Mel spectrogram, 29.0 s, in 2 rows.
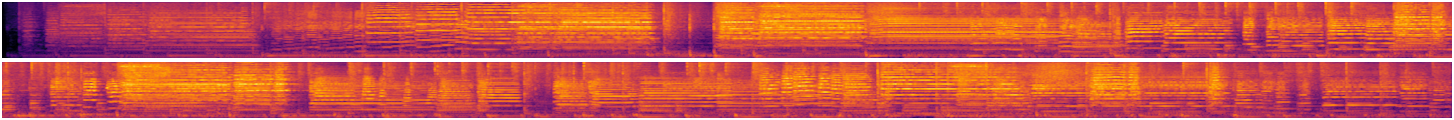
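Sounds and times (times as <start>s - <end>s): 
samba music: 0.0s - 28.9s.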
